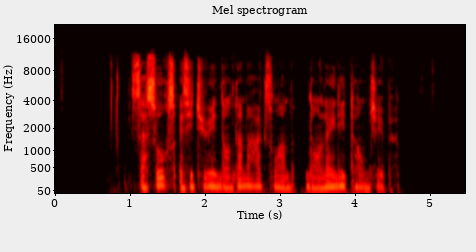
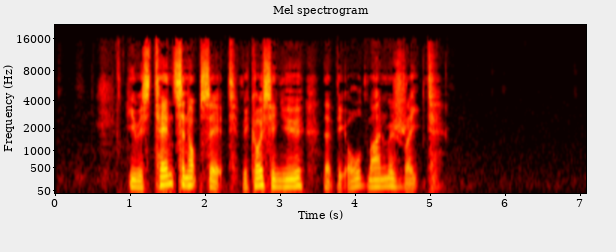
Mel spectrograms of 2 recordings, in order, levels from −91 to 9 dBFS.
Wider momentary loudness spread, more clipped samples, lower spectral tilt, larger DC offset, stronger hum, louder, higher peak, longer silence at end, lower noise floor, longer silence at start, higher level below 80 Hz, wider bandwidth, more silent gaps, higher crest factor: first, 20 LU vs 16 LU; neither; about the same, -2 dB/octave vs -2.5 dB/octave; neither; neither; second, -41 LUFS vs -23 LUFS; second, -22 dBFS vs -2 dBFS; second, 0.95 s vs 1.95 s; first, under -90 dBFS vs -77 dBFS; about the same, 0.75 s vs 0.65 s; second, -74 dBFS vs -62 dBFS; second, 13 kHz vs 16.5 kHz; neither; about the same, 24 dB vs 26 dB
